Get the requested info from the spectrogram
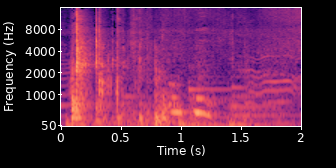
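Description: A paperback picture book's page being turned, with a brief paper rustle just after the start. Faint, soft voice sounds follow.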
